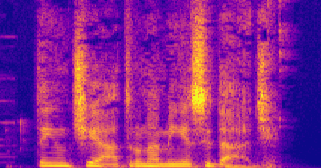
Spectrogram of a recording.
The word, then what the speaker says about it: teatro: Ehi, te un teatro. Ehi, temo un teatro. E un teatro. Eh, tanto teatro non è teatro però perché a volte la T si pronuncia C.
